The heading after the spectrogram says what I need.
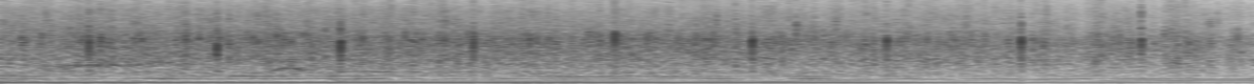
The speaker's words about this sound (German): Ihr Lieben, können wir Jesus mal Applaus geben heute hier im Haus.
